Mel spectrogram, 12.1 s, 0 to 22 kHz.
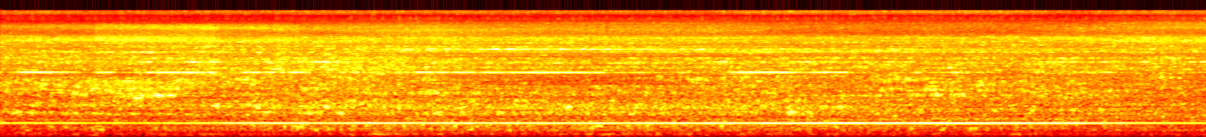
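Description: Kärcher NT 48/1 wet and dry vacuum cleaner running steadily, its motor giving a constant whine over a rush of air, with a fainter high whistle that comes and goes.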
